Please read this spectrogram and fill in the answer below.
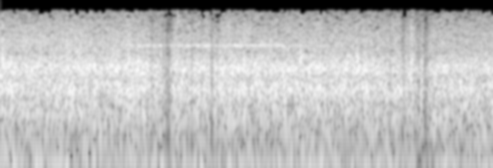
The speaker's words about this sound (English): Give the Lord a big clap offering, everybody.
